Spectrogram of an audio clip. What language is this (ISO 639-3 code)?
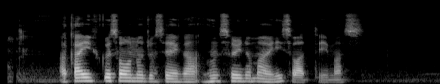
jpn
